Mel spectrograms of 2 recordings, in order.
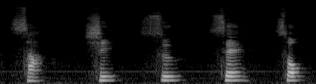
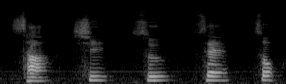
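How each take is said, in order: No difference in how they are said.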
